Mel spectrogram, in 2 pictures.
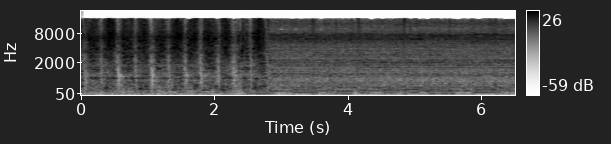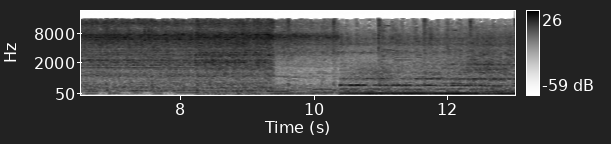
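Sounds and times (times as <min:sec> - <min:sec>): rasp scraping wood: 0:00.0 - 0:02.9
forge air blower hum: 0:00.0 - 0:13.0.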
